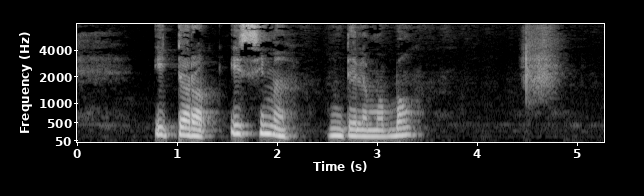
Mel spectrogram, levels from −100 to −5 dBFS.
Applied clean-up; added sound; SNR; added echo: none; none; none; none.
